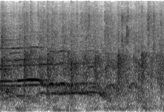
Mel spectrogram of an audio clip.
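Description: An audience applauds in a dense, steady wash of clapping that holds at an even loudness for about two seconds, with a faint tonal hum running underneath.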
